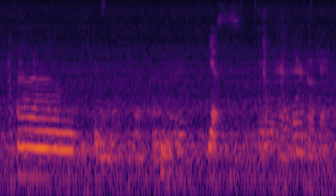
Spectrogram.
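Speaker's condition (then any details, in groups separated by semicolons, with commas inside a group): No condition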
